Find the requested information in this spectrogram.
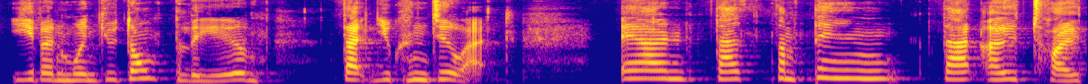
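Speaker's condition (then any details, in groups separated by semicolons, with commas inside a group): Deafness; reads lips, born in Texas; not interviewed live, questions read to her in person, answers by speaking; accent from deafness combined with Texas upbringing, speaks intelligibly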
